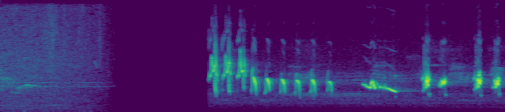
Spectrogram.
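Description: A bird singing, beginning about two seconds in: a fast trill of about a dozen short chirps, one downward-sliding whistle, then sharp chirps in pairs.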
